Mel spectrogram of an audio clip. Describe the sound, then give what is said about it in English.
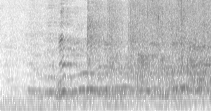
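An audience breaks into applause to answer whether they would have chosen the roof. The clapping swells within the first half-second into a dense, steady roar of many hands, with some voices mixed in underneath. “How many of you, by a round of applause, would have chosen roof?”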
